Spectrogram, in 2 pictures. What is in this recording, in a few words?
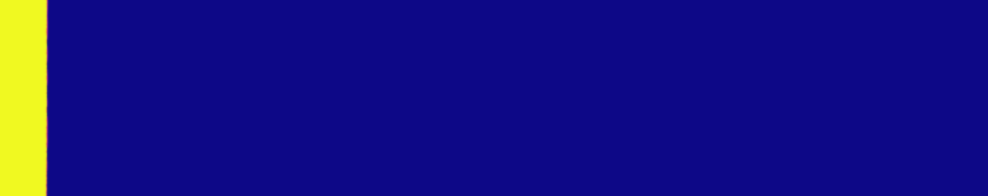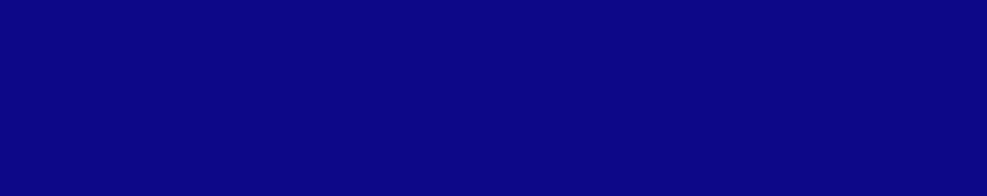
mic test; Samson Q9u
